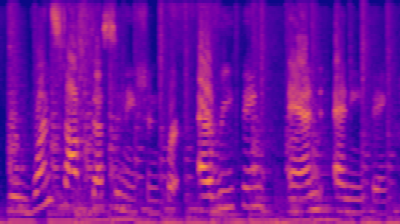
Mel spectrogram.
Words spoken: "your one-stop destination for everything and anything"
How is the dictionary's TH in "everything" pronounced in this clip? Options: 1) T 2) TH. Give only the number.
2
